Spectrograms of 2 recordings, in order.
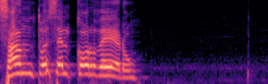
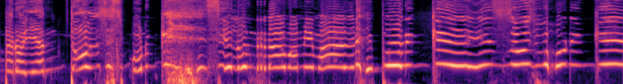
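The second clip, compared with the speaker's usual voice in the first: tearful pleading; 11 semitones higher than usual. Retold or imitated. Pleading with Jesus in hell.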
